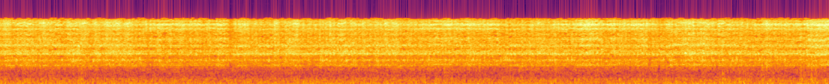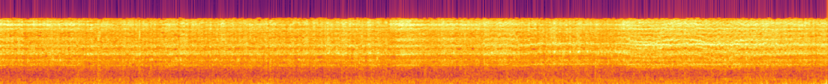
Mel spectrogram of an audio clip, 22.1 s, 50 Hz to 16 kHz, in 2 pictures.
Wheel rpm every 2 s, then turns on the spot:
220, 220, 220, 220, 210, 220, 220, 220, 210, 220, 210.
none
